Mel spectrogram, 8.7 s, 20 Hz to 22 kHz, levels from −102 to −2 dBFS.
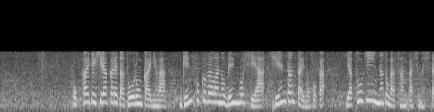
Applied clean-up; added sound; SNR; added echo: none; none; none; none.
